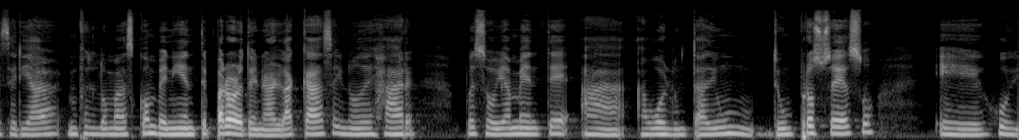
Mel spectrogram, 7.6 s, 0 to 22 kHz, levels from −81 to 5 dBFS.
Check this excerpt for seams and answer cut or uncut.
uncut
